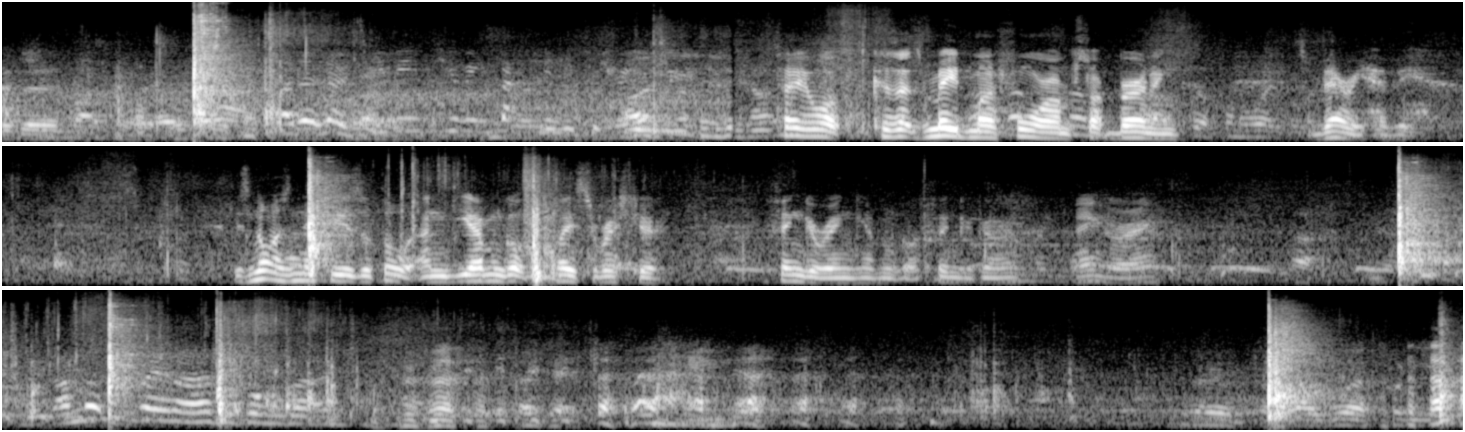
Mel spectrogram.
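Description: A sword blade strikes a plastic bottle with a sharp whack.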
